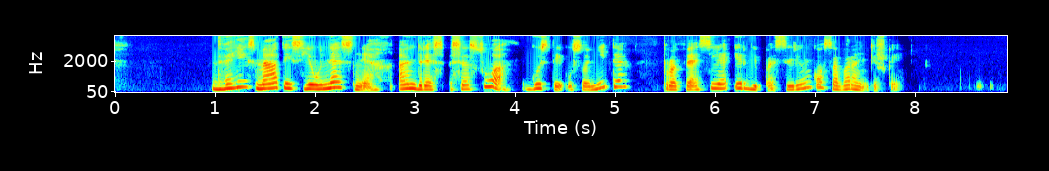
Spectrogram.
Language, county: Lithuanian, Vilnius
